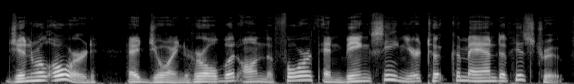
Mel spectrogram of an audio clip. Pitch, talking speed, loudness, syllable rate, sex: 140 Hz, 165 wpm, -18 LUFS, 4.2 syllables/s, male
